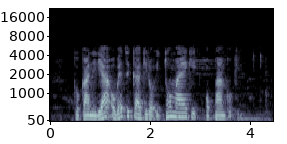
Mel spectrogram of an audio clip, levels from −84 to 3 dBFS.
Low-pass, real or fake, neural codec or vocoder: 5.4 kHz; real; none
